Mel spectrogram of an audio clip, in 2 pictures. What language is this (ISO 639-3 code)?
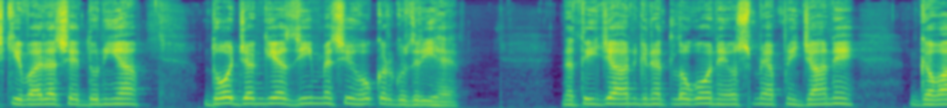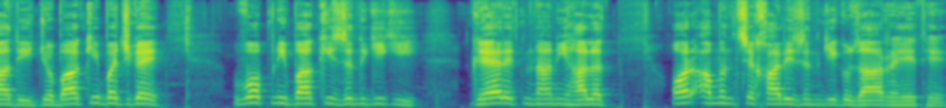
urd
